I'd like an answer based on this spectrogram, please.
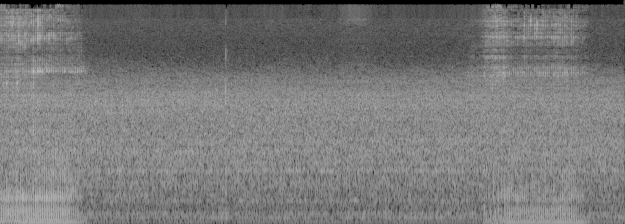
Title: Mom snoring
